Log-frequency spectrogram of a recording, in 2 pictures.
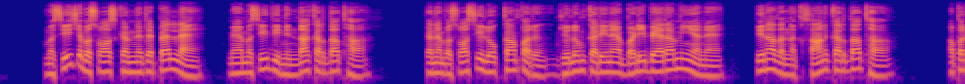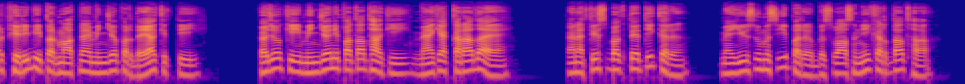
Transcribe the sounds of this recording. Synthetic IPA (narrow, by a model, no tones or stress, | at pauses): mɐsiːt͡ʃbɐswaːskɐɾnet̪̬ɛpɛːlɛ̃ | mɛ̃mɐsiːd̪inɪ̃nd̪akɐɾd̪at̪ʰa | kɐnɛbɐswaːsiloːkãpɐɾzʊləmkɐɾinɛbɐɽibɛːɾaːmɪjãnɛ | t̪ɪnãd̪anɐksaːnkɐɾd̪at̪ʰa | ɐpəɾpʰɪɾibʱipɐɾmaːt̪mɛ̃mɪ̃ɲd͡ʒopɐɾd̪ɐjakɪt̪ːi | kd͡ʒoːkimɪ̃ɲd͡ʒonĩpɐt̪at̪ʰakimɛ̃kjaːkɐɾad̪aɛː | kɐnɛt̪ɪsbɐkt̪et̪ɪkəɾ | mɛ̃jiːsumɐsiːpɐɾbɐswaːsnĩkɐɾd̪at̪ʰaː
